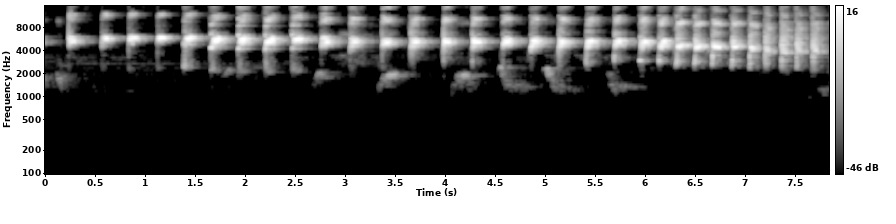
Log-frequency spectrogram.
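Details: Lovebird chatter meant to provoke other lovebirds, a long run of sharp high notes about three to four per second that speeds up toward the end, with occasional lower buzzy notes.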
